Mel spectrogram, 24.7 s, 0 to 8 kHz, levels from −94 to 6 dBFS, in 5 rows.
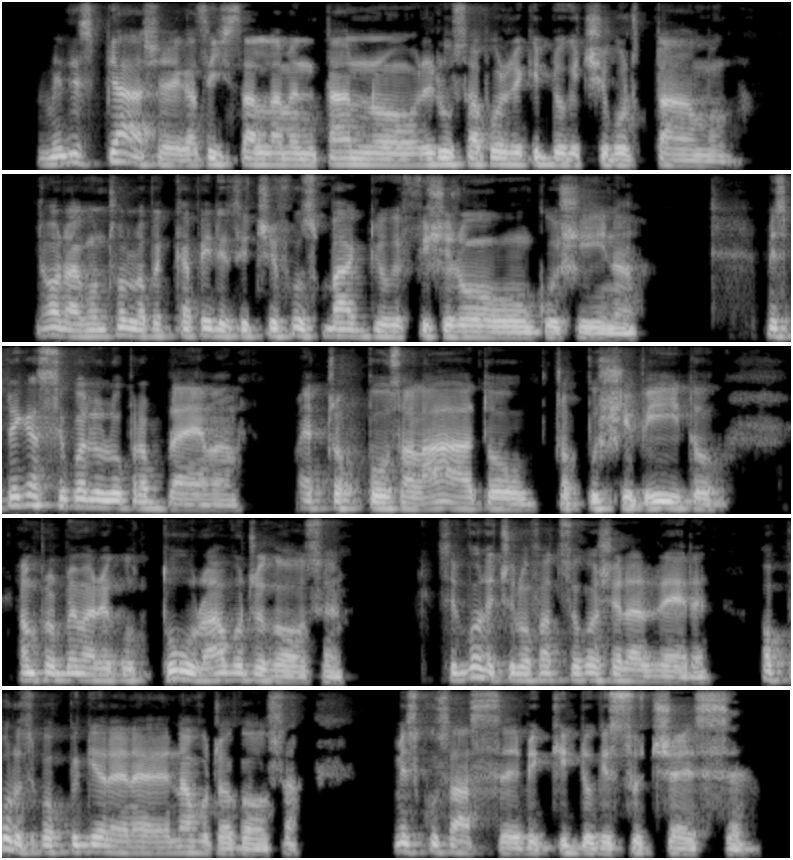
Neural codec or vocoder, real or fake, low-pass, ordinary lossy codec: none; real; none; none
